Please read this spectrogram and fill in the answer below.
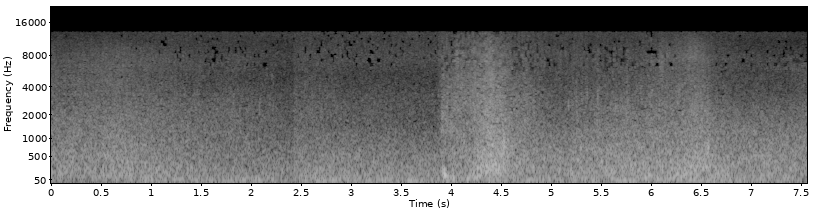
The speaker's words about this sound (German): Und höre das Rauschen der Wellen, wie sie sanft kommen und gehen.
